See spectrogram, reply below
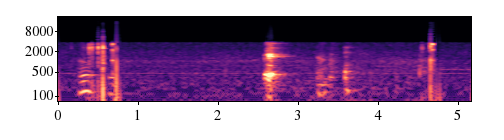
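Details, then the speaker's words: "Bacon burps": several short, low, gulping belches over constant background noise. "And now it's time for amazing bacon burps."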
